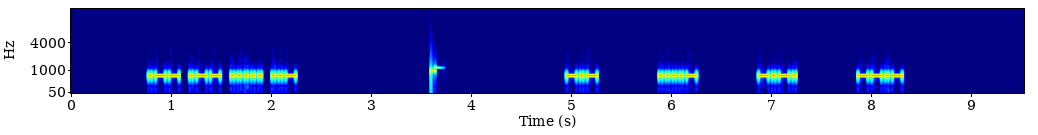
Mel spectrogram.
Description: Morse code, heard as a keyed tone, about 36 wpm, spaced as for 18 wpm, 700 Hz. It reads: WW5U K4CQ
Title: USA Call Signs - 4 Characters - 6x Character Spacing - 35wpm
